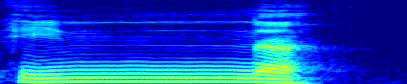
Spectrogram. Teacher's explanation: this noon has a gunna, so there's a nasal elongation of it. Inna, where you hold it like that.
